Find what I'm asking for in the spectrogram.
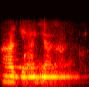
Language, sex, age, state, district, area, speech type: Odia, male, 30-45, Odisha, Khordha, rural, conversation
